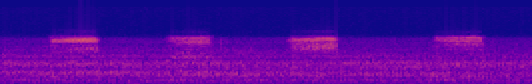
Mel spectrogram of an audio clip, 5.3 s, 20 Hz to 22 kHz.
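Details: Owlets at a nest on the evening of March 13, 2015, during mouse and gopher deliveries. Four rasping hisses of similar length come about one second apart over a constant low hum.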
